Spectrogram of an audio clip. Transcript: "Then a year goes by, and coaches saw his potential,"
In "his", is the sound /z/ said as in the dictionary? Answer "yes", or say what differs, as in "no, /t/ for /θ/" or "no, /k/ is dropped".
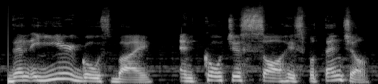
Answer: no, /s/ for /z/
